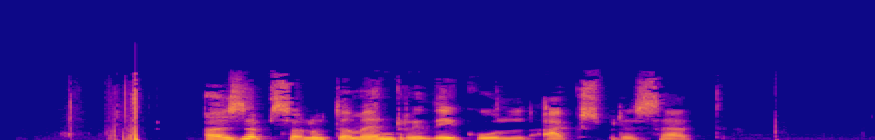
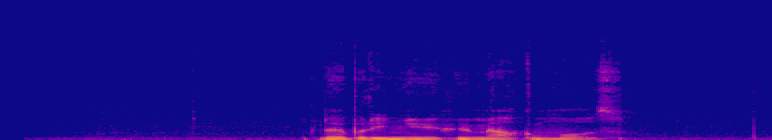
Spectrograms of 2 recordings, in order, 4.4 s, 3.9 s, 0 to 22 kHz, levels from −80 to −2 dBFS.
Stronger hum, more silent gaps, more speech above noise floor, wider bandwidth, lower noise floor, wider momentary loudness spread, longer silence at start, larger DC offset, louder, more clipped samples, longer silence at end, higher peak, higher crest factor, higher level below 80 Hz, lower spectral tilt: neither; neither; first, 38 dB vs 33 dB; second, 11 kHz vs 13 kHz; second, -59 dBFS vs -64 dBFS; second, 9 LU vs 15 LU; second, 0.55 s vs 1.6 s; neither; first, -22 LUFS vs -31 LUFS; neither; first, 0.95 s vs 0.75 s; first, 0 dBFS vs -18 dBFS; first, 24 dB vs 18 dB; first, -60 dBFS vs -80 dBFS; second, -4 dB/octave vs -7 dB/octave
